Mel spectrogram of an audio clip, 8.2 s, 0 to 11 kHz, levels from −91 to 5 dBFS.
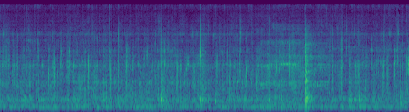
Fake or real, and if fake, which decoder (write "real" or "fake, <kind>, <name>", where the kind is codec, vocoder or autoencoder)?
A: fake, codec, SNAC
